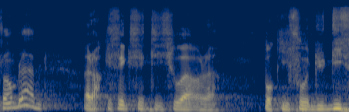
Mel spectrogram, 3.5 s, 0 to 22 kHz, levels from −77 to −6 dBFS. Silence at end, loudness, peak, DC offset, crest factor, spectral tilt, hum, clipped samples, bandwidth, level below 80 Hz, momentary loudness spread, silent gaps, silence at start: 0 s; -34 LUFS; -14 dBFS; under 0.1%; 20 dB; -5.5 dB/octave; none; under 0.1%; 17 kHz; -68 dBFS; 8 LU; none; 0 s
